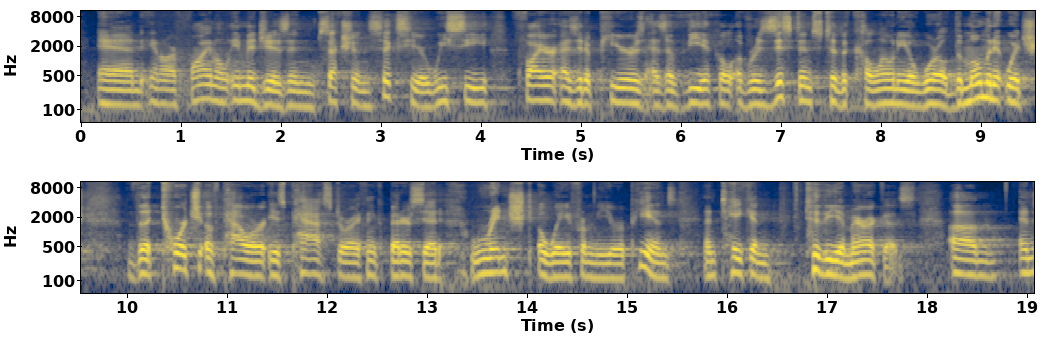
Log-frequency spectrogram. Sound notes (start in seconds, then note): none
